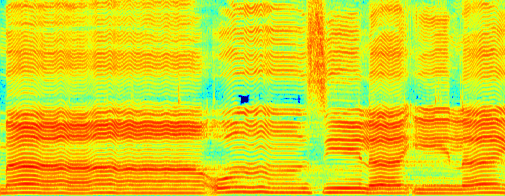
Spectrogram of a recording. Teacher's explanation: Ma dibaca panjang boleh 4 atau 5 kali ketukan. Ini dinamakan dengan mad jaiz munfasil karena ada mad tabi'i bertemu dengan hamzah di lain kalimat.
